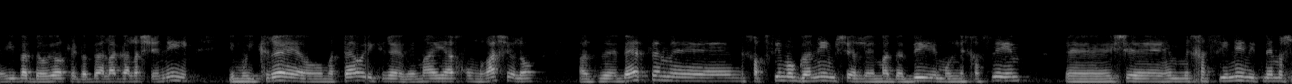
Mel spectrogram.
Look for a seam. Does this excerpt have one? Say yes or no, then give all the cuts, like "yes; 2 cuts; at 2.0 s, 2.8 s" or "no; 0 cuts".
no; 0 cuts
